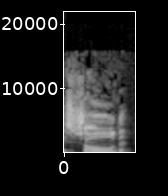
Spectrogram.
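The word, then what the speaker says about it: Souled: And it's spelled S-O-U-L-E-D. Sold, like Brothers of Soul.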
